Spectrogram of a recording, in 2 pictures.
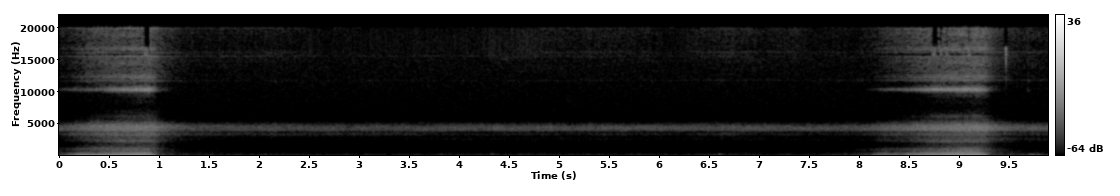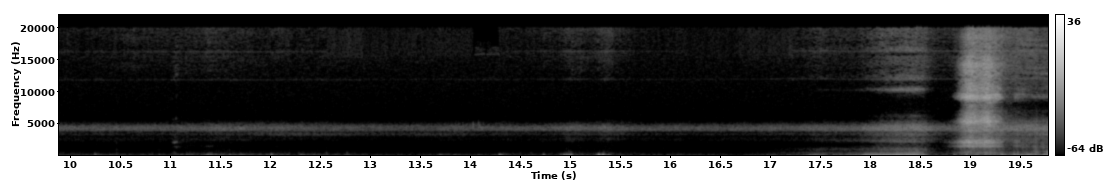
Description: Snoring northern inuit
